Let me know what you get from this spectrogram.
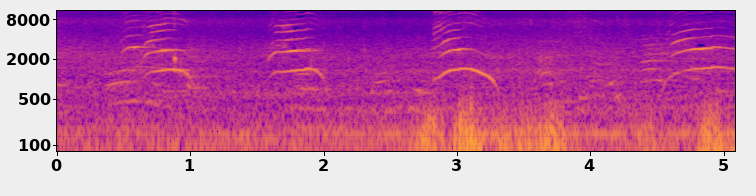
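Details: Loud, arched meows from abandoned kittens on a gate calling for their mother cat, four calls roughly a second apart over a low, rumbling background.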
